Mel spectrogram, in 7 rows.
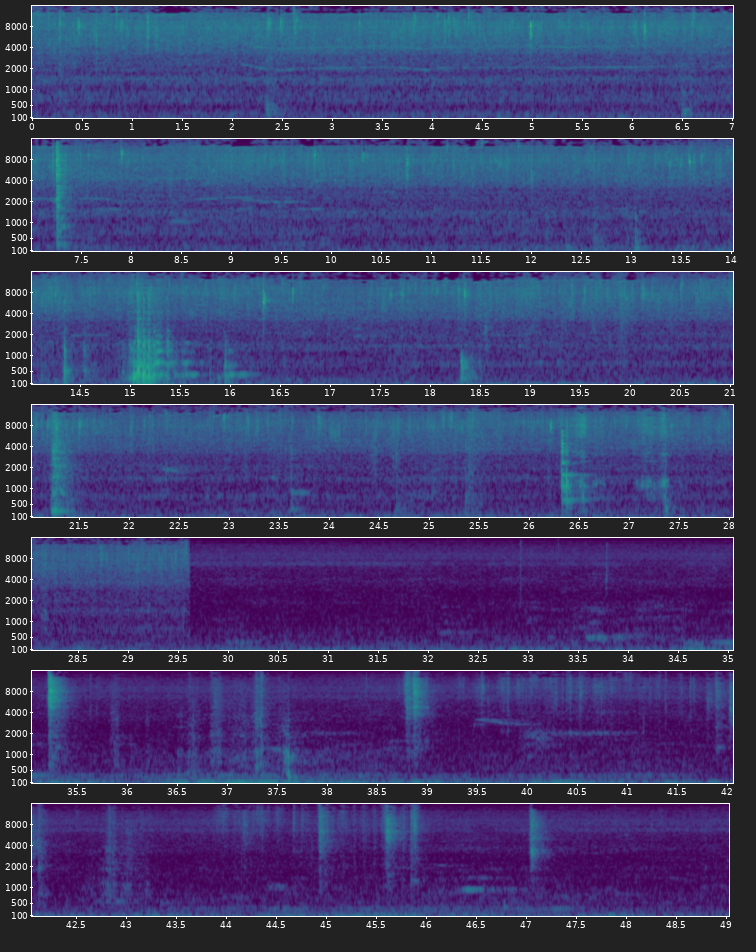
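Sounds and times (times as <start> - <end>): food sizzling in a pan: 0.0 - 29.6
metal clinks and scrapes on pan: 26.3 - 27.6.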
